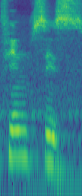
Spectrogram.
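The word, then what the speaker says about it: fünfzig: हैं फियरसिस फियरसिस ठीक 50 को बोलते हैं फिमसिस फिमसिस 60 को बोलते हैं हम लोग जेसिस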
